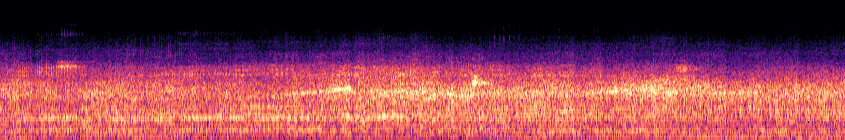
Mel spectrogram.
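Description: Motorcycle engines running and accelerating in dense street traffic, their pitch rising as the pack pulls away, over steady road and wind noise. A brief sharp sound comes about seven seconds in.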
